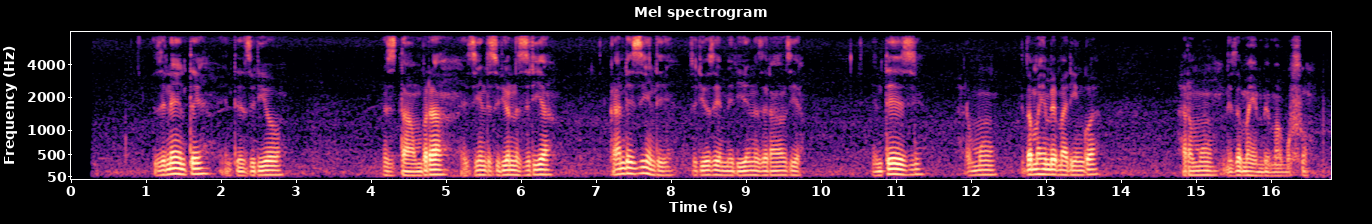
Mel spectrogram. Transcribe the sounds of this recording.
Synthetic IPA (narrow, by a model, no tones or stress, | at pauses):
ezine̞ːnte̞ḛnte̞ziɾijo̞ | nizitaːmbuɾae̞̰ziːndiziɾijo̞niziɾja | kaːndie̞ziːndi | z̥iɾijo̞zieːme̞ɾiːɾe̞niziɾaːnzija | e̞nte̞ːzi | haɾḭmu | ezaːmaheːmbe̞maɾiːŋɡwa | haɾimunezamaheːmbemaɡufu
